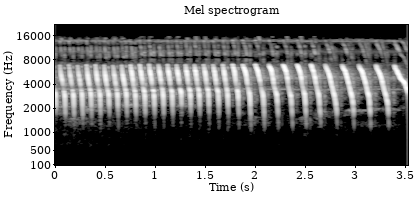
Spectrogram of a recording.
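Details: Young-canary tutor recording of canary song: an unbroken rapid series of sharp downslurred chirps, very fast at first and slowing steadily, bright and loud throughout.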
